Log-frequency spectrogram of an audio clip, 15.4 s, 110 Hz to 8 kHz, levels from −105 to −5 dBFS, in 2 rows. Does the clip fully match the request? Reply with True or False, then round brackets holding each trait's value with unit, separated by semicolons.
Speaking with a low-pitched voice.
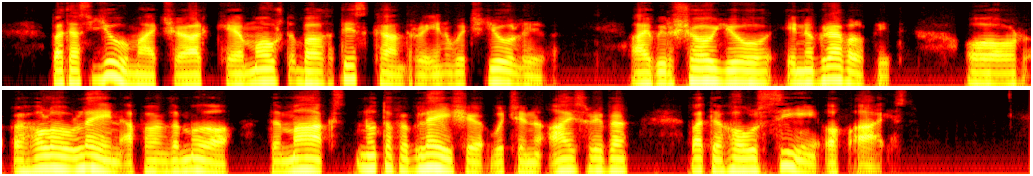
True (120 Hz)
